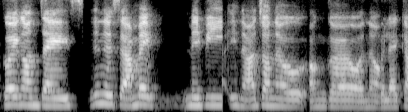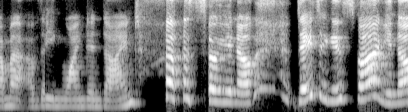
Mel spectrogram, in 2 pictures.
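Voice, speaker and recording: A woman in her forties, raised in Belgium, talks as a podcast guest. She rambles warmly through her answers, with many fillers, restarts and bursts of laughter. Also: mid-range voice. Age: 40s. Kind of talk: casual interview chat.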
